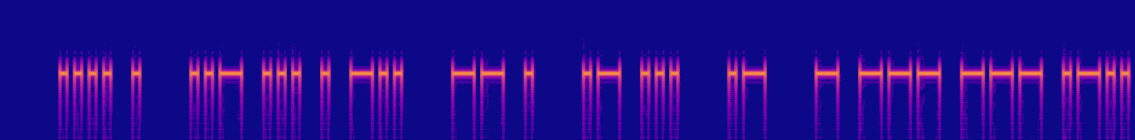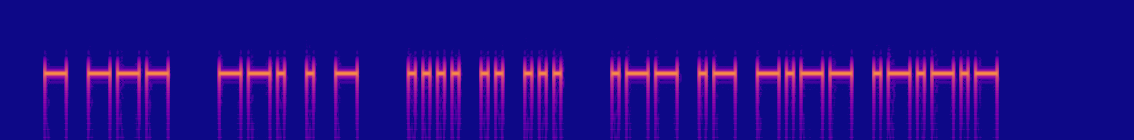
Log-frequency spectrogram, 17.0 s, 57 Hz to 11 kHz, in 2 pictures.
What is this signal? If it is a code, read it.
Morse code, heard as a keyed tone, about 21 wpm, 700 Hz. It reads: HE USED ME AS A TOOL TO GET HIS WAY.
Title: Sentences from Top 1000 Words - Review Part 6 - 22wpm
